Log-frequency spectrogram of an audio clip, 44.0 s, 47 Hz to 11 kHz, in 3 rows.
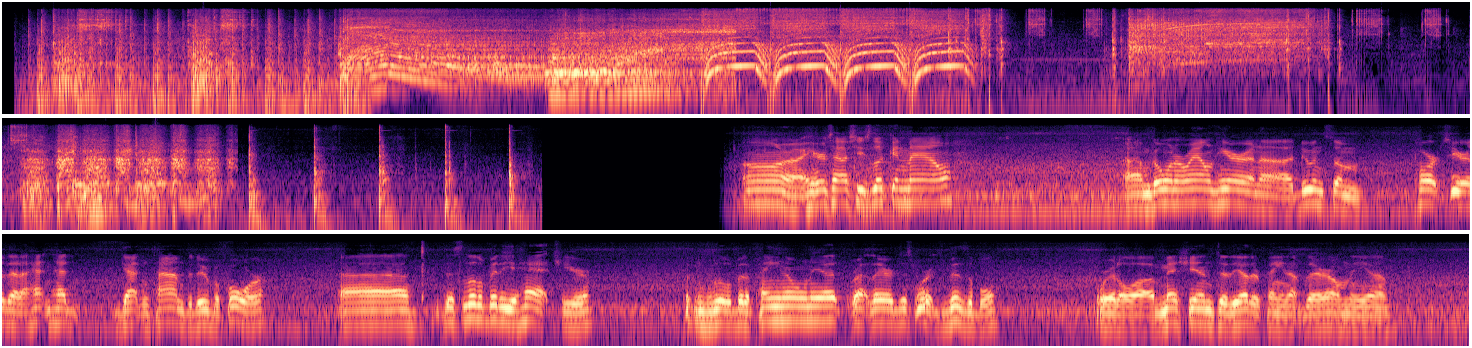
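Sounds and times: knocking: 0:00.2 - 0:03.7
power tool whining and revving: 0:03.4 - 0:09.8, 0:11.2 - 0:13.4.

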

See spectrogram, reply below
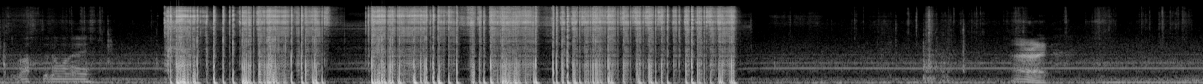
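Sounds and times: welding arc crackling: 0:01.6 - 0:07.5.

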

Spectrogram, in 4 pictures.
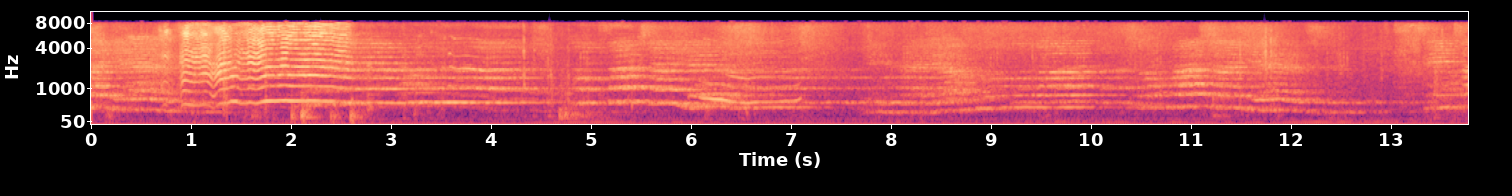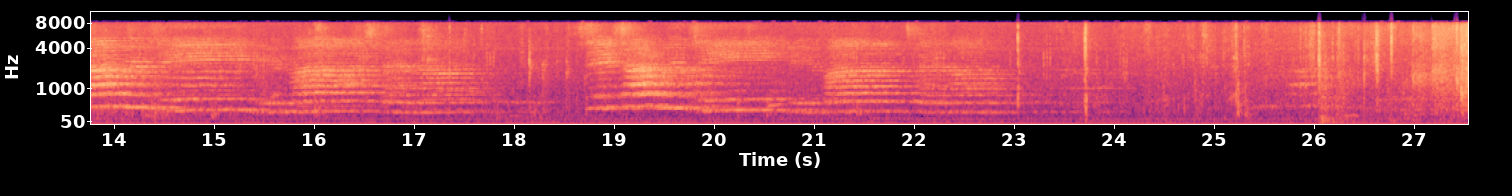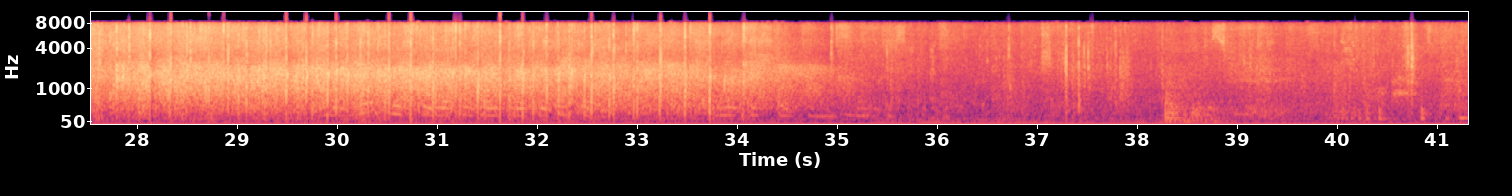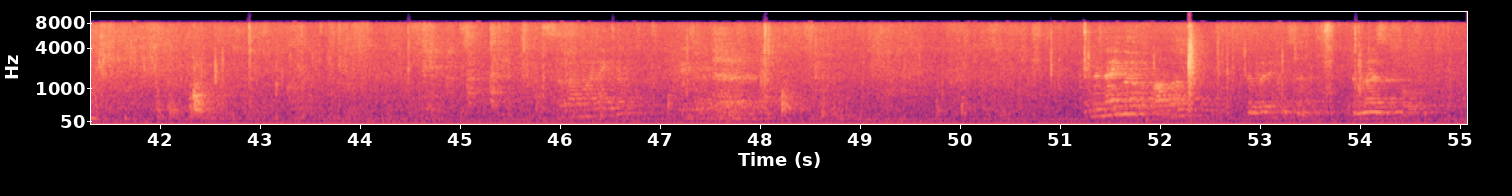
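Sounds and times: person singing long notes: 0:05.7 - 0:07.4
audience applause: 0:27.0 - 0:35.2.

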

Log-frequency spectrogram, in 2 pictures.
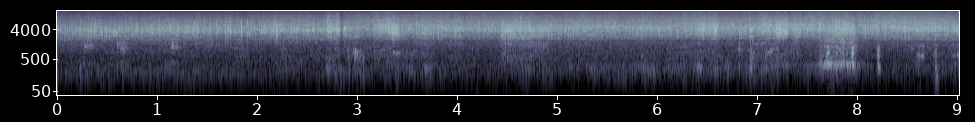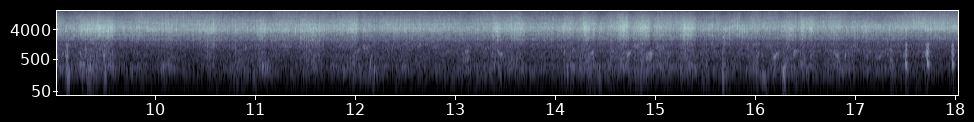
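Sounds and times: hose spraying onto concrete: 0:00.0 - 0:18.0
dog splashing and gulping water: 0:02.6 - 0:03.8, 0:06.3 - 0:09.7, 0:13.1 - 0:17.8.

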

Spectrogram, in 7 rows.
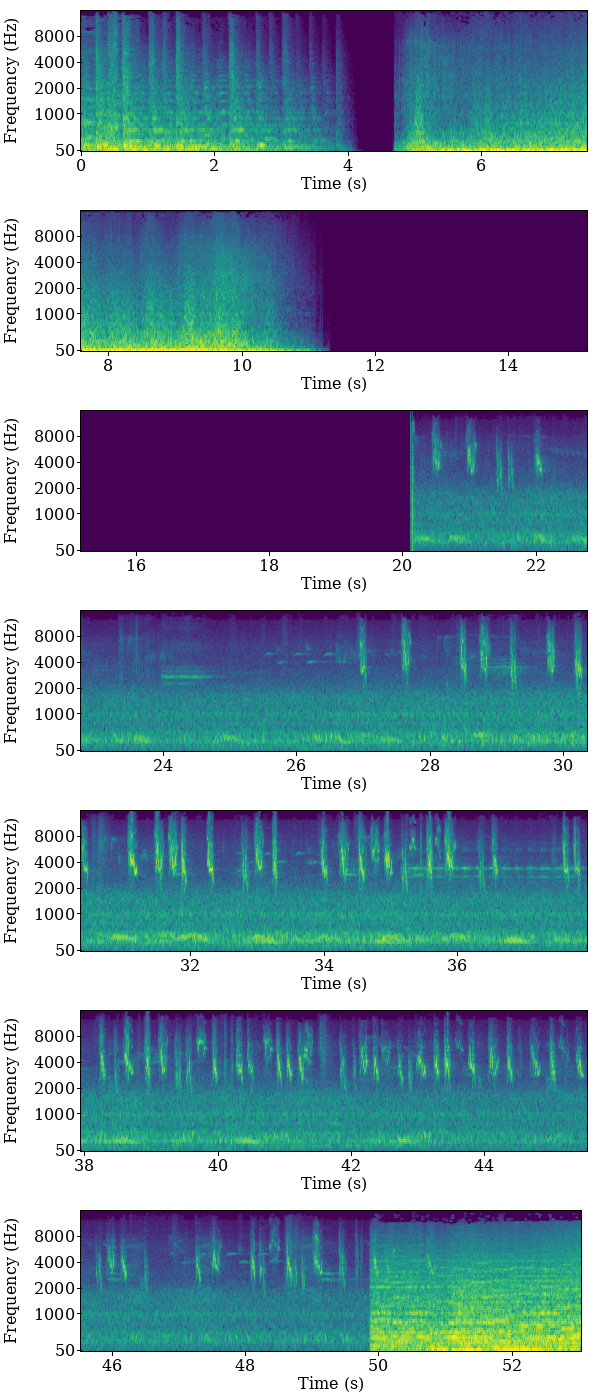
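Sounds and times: small birds chirping: 0:20.2 - 0:49.9
steady outdoor hiss: 0:20.2 - 0:50.6.

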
